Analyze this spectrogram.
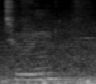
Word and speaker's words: Thun: I'm in this gazebo next to this church that's right there, and this castle is behind it, in the town of Lake Thun, I believe it's pronounced.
